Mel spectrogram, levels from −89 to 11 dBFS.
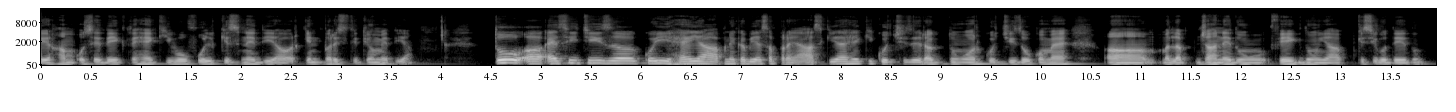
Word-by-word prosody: हम 100 -2 -3
उसे 100 0 -2
देखते 100 +1 -2
हैं 100 -1 -1
कि 105 0 -9
वो 105 0 +1
फूल 105 -1 0
किसने 105 -1 -3
दिया 100 -1 -2
और 95 +1 -3
किन 110 0 -3
परिस्थितियों 105 0 -4
में 95 -3 -2
दिया। - - -6 0.8
तो 195 +1 +11
अ, 150 -3 +3
ऐसी 160 +3 +1
चीज़ 175 -1 -1 0.3
कोई 165 0 +4
है 140 +5 +3
या 155 -1 +4
आपने 135 +1 0
कभी 135 0 +1
ऐसा 135 +2 -2
प्रयास 100 -3 -3
किया 135 +5 0
है 145 - +2
कि 145 0 -8
कुछ 125 -3 -3
चीज़ें 120 0 -1
रख 100 -2 +1
दूँ 115 -1 -3
और 105 0 -1
कुछ 110 0 -6
चीज़ 105 0 -3
को 105 - -3
मैं 105 0 0
अ, 110 -1 -7 0.5
मतलब 95 -1 0
जाने 100 0 +2
दूँ, 100 -1 -1
फेंक 100 0 +2
दूँ, 100 -1 0
या 95 -1 -1 0.2
किसी 100 0 -6
को 100 - +1
दे 95 0 +1
दूँ? 105 +4 -9
105 Hz, 205 wpm, -22 LUFS, 100-130 Hz, 0.8 s, तो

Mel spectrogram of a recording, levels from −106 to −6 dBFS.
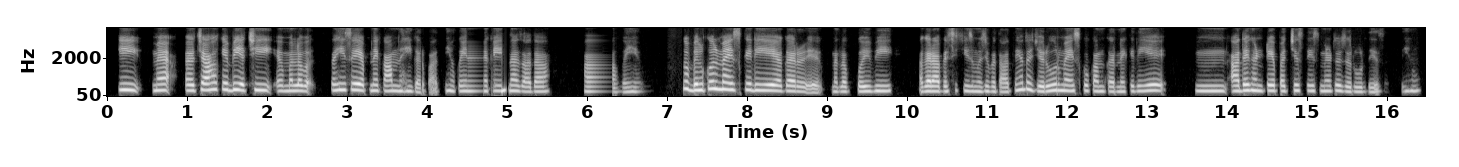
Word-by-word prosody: कि 280 -3 +4 0.2
मैं 265 +1 +4 0.2
अ, 250 0 +4
चाह 280 +3 +4
के 295 -2 +1
भी 285 +2 +5
अच्छी 265 +1 +2
अ, 235 - -2
मतलब 240 -1 +1 0.3
सही 275 +2 +3
से 280 -1 +5
अपने 250 -1 0
काम 235 0 -1
नहीं 225 -1 -2
कर 185 -4 -6
पाती 245 - -9
हूँ। 230 - -2
कहीं 230 0 -1
न 225 0 -6
कहीं 235 0 -4
इतना 240 -2 +1
ज़्यादा 210 -1 -3 0.6
आ 210 - -1 0.3
गई 195 +2 -7
हैं 200 0 -9 0.5
तो 325 - +4
बिल्कुल 270 +5 +5
मैं 295 - +6
इसके 280 0 0
लिए 255 -1 +4
अगर 230 -1 +1
ए 160 -3 -3 0.2
मतलब 205 0 -4
कोई 215 0 +2
भी 230 +1 0 0.4
अगर 225 +2 +4
आप 220 -1 +3
ऐसी 250 +3 -7
चीज़ 230 -3 -4
मुझे 215 +1 -2
बताते 205 +3 -6
हैं 290 +2 +1
तो 295 - +2
ज़रूर 235 +4 +3
मैं 240 - +2
इसको 240 0 -3
कम 220 - -1
करने 210 -1 -4
के 225 +2 -8
लिए 245 +3 +2 0.5
उम, 230 0 0
आधे 255 +2 +4
घंटे, 245 -1 +2
25-30 235 0 -4
मिनट 230 +1 -3
तो 245 - +1
ज़रूर 200 -2 -4
दे 190 -2 -7
सकती 210 +2 -14
हूँ। 230 0 -4
235 Hz, 220 wpm, -22 LUFS, 220-255 Hz, 0.6 s, मैं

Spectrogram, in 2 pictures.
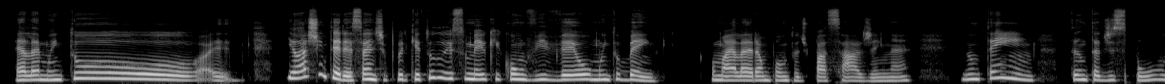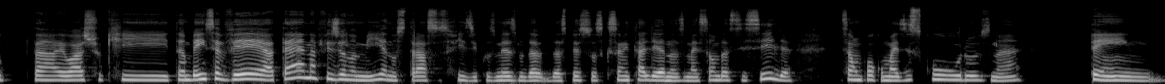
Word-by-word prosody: Ela 205 +1 +4
é - - +4
muito, 240 -3 +4
ah - - -6
ê 180 +1 -4 0.5
e 305 - 0
eu 285 - +5
acho 365 +8 +2
interessante 240 - +4
porque 230 +2 -1
tudo 310 +5 +1
isso 265 -1 -1
meio 235 -1 +4
que 235 0 -6
conviveu 220 -1 +3
muito 220 +2 +1
bem, 185 -7 -1 0.5
como 205 -2 0
ela 190 0 +3
era 190 0 +2
um 195 - -1
ponto 185 -1 -4
de 165 - -14
passagem, 170 -2 -4
né. 175 +3 -6 0.5
Não 240 +1 +1
tem 265 -5 0 0.4
tanta 220 -2 0
disputa, 200 +2 -4 0.5
eu 195 0 +1
acho 205 +1 -2
que 200 -3 -3
também 210 +3 +3
você 255 0 0
vê 230 +2 +4
até 260 +10 0
na 300 -2 +1
fisionomia, 225 -4 -1
nos 190 0 -5
traços 185 0 -5
físicos 180 -2 -8
mesmo 185 -1 -1
da 180 0 -1
das 170 0 -6
pessoas 185 0 -7
que - - -11
são 200 - -4
italianas, 190 -3 0
mas 170 0 -4
são 200 +3 -4
da 195 -1 -1
Cecília, 190 +1 -3 0.5
são 215 -2 -2
um - - 0
pouco 200 -3 -4
mais 180 -1 0
escuros, 205 -2 -2
né, 180 +3 -5 0.7
tem 190 -5 0
205 Hz, 150 wpm, -22 LUFS, 185-230 Hz, 0.7 s, eu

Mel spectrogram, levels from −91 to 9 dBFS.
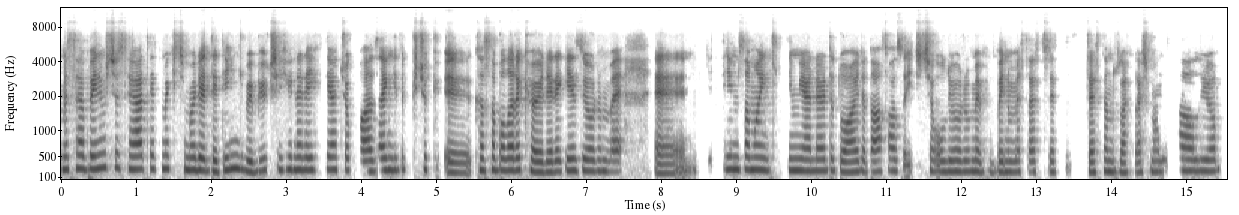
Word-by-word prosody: Mesela 250 +1 0
benim 260 +2 +4
için, 285 0 +2
seyahat 255 -1 +1
etmek 260 0 -4
için 250 -2 -1
böyle 240 -2 +5
dediğin 240 +5 +1
gibi 210 -6 +1
büyük 230 +2 -1
şehirlere 245 0 +1
ihtiyaç 245 0 -2
yok. 235 0 -2
Bazen 215 +3 +3
gidip 240 +1 -7
küçük, 250 -1 -1 0.2
eee, 185 -1 +3
kasabalara, 235 0 +2
köylere 200 -2 +3
geziyorum 220 -1 0
ve, 205 -1 +3 0.4
eee, 175 +6 +2 0.3
gittiğim 250 - -4
zaman 245 0 +2
gittiğim 230 0 -4
yerlerde 225 0 +1
doğayla 205 0 0
daha 205 0 +1
fazla 220 - -4
iç 110 - -3
içe 220 - 0
oluyorum 210 0 -2
ve 210 -1 0
bu 195 -2 -13
benim 205 0 +1
mesela 205 0 -4
stres 205 0 -8 0.4
stresten 200 +2 -1
uzaklaşmamı 200 +1 -5 0.2
sağlıyor. 220 -1 -2
225 Hz, 155 wpm, -24 LUFS, 205-245 Hz, 0.4 s, böyle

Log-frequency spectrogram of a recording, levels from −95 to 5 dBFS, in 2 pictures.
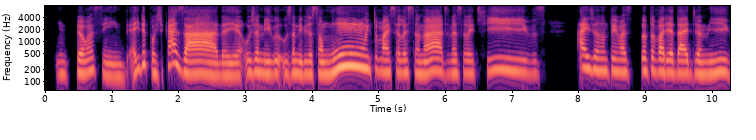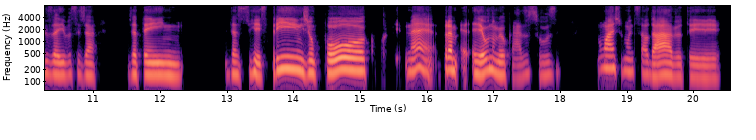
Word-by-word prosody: Então, 160 +2 -2
assim 145 -8 -5
aí 170 +6 -1
depois 235 -12 -1
de - - -14
casada 160 - +4
e 145 0 -1
aí 145 - -4
os 170 +1 -5
amigo 165 -2 -1
os 160 - -7
amigos 160 -1 -1
já 155 - -1
são 155 +1 -1
muito 220 +5 +5
mais 175 -1 0
selecionados, 170 +1 +1
né, 165 0 -3
seletivos. 170 0 -4 0.5
Aí, 225 -2 +4
já 200 -1 -1
não 185 0 -2
tem 185 +1 -2
mais 175 -3 -2
tanta 190 0 -1
variedade 170 -2 +2
de 165 - -3
amigos, 160 +1 -2
aí 150 -1 -1
você 150 +1 -13
já 145 -1 -7 0.5
já 155 +1 -4
tem 145 -2 -1 0.7
já 155 -1 -4
se 150 +3 -14
restringe 180 +4 +1
um 165 - +1
pouco, 185 +4 +4 0.5
né? 185 0 -1 0.2
Pra 200 -1 +4
mim 190 - -3 0.2
eu, 160 +2 +1
no 195 - -1
meu 150 -2 -2
caso, 130 +3 -15
suz 150 0 -15 0.6
não 215 +2 -7
acho 215 -3 0
muito 180 -1 -10
saudável 145 -2 0
ter, 125 -1 -7
165 Hz, 150 wpm, -23 LUFS, 150-185 Hz, 0.7 s, muito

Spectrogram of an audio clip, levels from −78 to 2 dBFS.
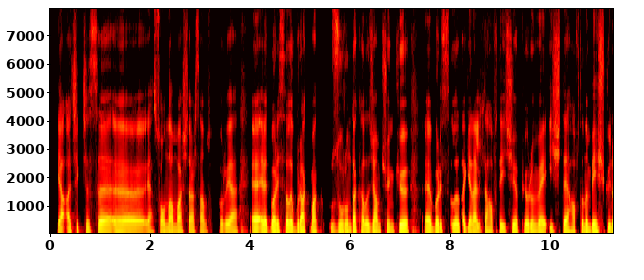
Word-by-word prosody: Ya, 110 -1 +1
açıkçası, 130 +6 -5 0.3
eee, 100 -2 +2
ya, 95 - -7
sondan 105 +1 -1
başlarsam 100 -1 -2 0.2
soruya, 105 +6 -1 0.3
eee, 105 +1 +5
evet 100 -2 +3
baristalığı 110 +1 +2
bırakmak 105 +4 0 0.2
zorunda 105 +3 0
kalacağım. 110 +1 +1
Çünkü, 115 +1 +2 0.3
eee, 105 -1 +2
baristalığı 105 +5 +1
da 125 - 0
genellikle 105 0 0
hafta 105 +2 -3
içi 115 +2 -1
yapıyorum 110 -1 0
ve 105 -1 +3
işte 110 +2 -1
haftanın 105 0 -2
5 105 0 +1
günü 110 -1 0
105 Hz, 140 wpm, -23 LUFS, 100-115 Hz, 0.3 s, eee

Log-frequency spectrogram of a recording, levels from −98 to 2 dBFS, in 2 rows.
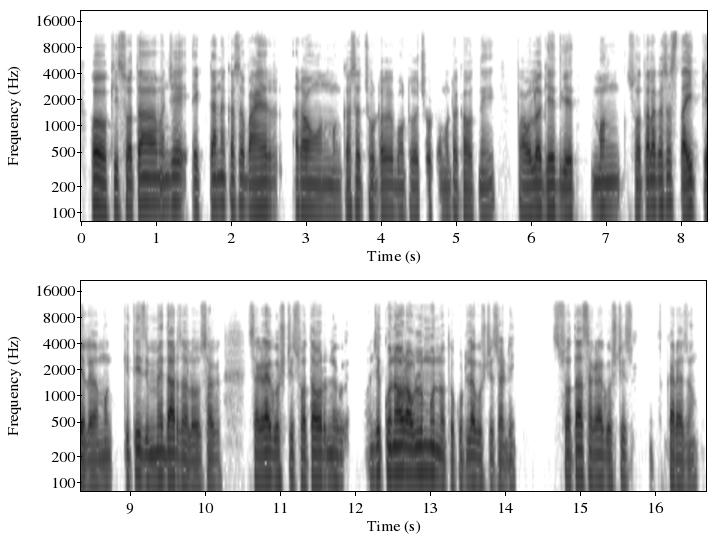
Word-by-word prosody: हो. 120 -3 +8
की 115 - -3
स्वतः 125 +4 +2
म्हणजे 125 +2 -2
एकट्यानं 125 +3 -3
कसं 120 0 -3
बाहेर 110 +1 +1 0.4
राहून 105 -1 0
मग 100 -1 -8
कसं 105 +2 -3
छोटं-मोठं, 100 -1 -4
छोटं-मोठं 100 -1 -7
का 100 - -1
होत 95 -2 -3
नाही, 100 +2 -7 0.3
पावलं 100 +2 +3
घेत-घेत 100 -1 +1 0.4
मग 115 0 -2 0.2
स्वतःला 115 +2 +1
कसं 120 +2 -2
स्थाईक 115 -2 +3
केलं. 95 0 +1
मग 100 +2 -6 0.2
किती 120 +3 0
जिम्मेदार 110 +1 +4
झालो? 90 -2 0
सग 95 0 -3 0.5
सगळ्या 105 +2 +6
गोष्टी 110 +1 -5
स्वतःवर 110 +1 +3
निवड 105 -1 -3 0.3
म्हणजे 125 +2 -1
कुणावर 130 +1 +7
अवलंबून 130 0 +6
नव्हतो 100 -4 -4
कुठल्या 105 +1 +1
गोष्टीसाठी, 90 -2 -6 0.5
स्वतः 115 +3 +2
सगळ्या 105 -1 0
गोष्टी 105 +1 -5 0.6
करायचो. 95 -2 -1
105 Hz, 145 wpm, -25 LUFS, 100-115 Hz, 0.6 s, हो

